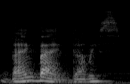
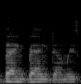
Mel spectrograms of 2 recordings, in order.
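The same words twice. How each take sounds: First: It is said in a Southern Kentucky accent. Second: It is said in a plain, neutral accent. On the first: "it's going to come out more like" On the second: "where he says"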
